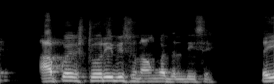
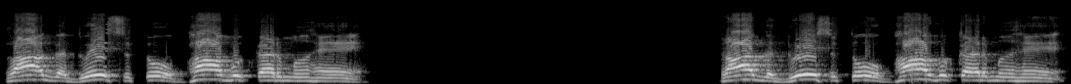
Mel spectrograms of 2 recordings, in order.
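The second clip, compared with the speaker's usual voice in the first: slow, drawn-out chanted recitation of a poem line; slower than usual. Shown as a demonstration. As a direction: recite it slowly for children to echo. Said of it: "एक साथ बोलेंगे". (धीमा, खिंचा हुआ पाठ)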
